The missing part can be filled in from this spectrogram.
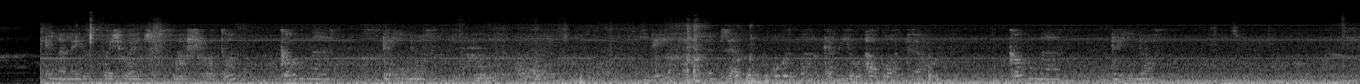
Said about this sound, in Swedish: På tåget till Vilnius.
